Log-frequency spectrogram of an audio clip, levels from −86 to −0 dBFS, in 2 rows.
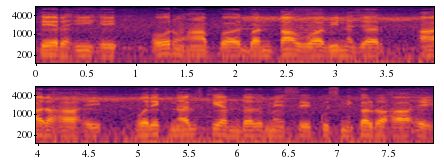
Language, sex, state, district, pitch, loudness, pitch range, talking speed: Hindi, male, Bihar, Bhagalpur, 100 Hz, -22 LUFS, 95-105 Hz, 180 wpm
